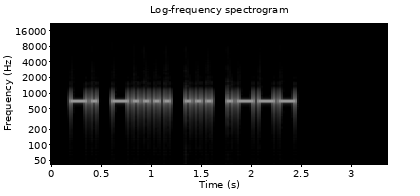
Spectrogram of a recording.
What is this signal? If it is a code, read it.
Morse code, heard as a keyed tone, about 22 wpm, 700 Hz. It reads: N6SJ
